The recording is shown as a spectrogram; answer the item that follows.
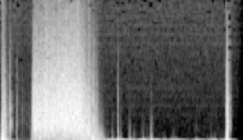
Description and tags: The sound of the stylus jumping past the groove hitting the label at the center of the disc.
